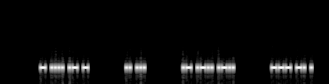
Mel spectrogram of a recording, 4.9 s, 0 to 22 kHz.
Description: Morse code, heard as a keyed tone, about 46 wpm, 700 Hz. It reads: THAT IS ALL ONE
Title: 3x Word-Spacing - Sentences from Top 200 Words - 45wpm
